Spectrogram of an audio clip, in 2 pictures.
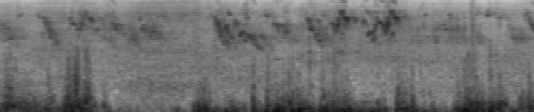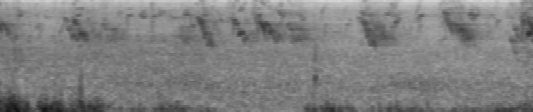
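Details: Repeated short chirps of a male house sparrow, loosely spaced, partly covered by heavy low thudding and rustling noise in the first half.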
